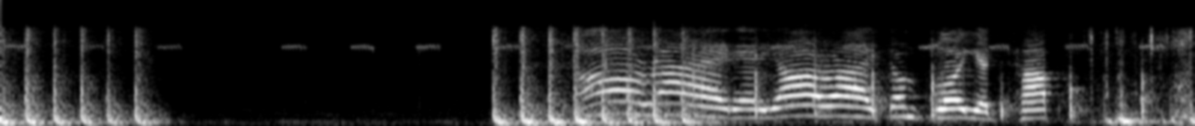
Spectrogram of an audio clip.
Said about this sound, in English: I left the car on the road and slipped up to the house. It was dark. I knocked.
